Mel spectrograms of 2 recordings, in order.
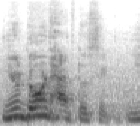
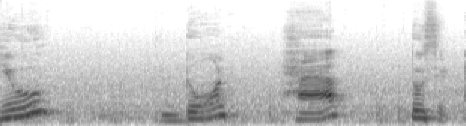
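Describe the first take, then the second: First: Slow, smooth model sentence said whole; slow full sentence. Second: "you don't have to sit" split into separate words with long pauses. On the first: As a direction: say it slowly as one phrase. (पूरा वाक्य धीरे से एक साथ) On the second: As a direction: break "you don't have to sit" word by word, lower each time. ("you don't have to sit" शब्द-शब्द रुककर) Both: Shown as a demonstration. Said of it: "तो you लगा देंगे इसमें".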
